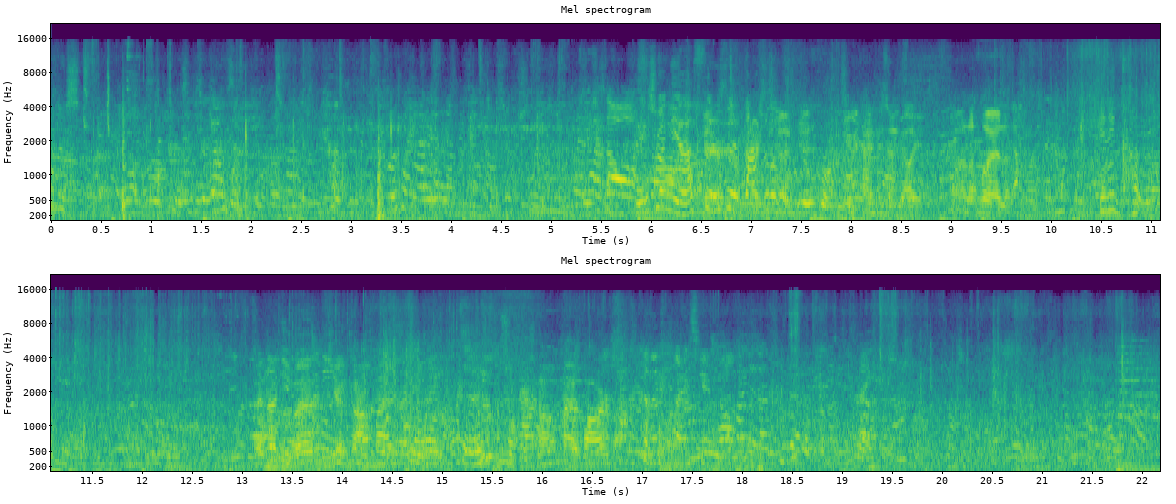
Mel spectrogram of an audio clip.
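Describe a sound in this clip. A crowd of people chatter nearby, outdoors.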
